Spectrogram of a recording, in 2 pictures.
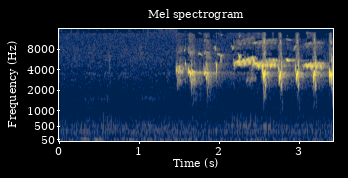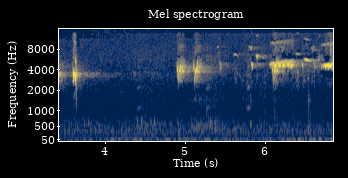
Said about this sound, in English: I got one right above me and another in the tree above the net. Flight song of the first bird. And that bird's taking off and perching a dead tree over there.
